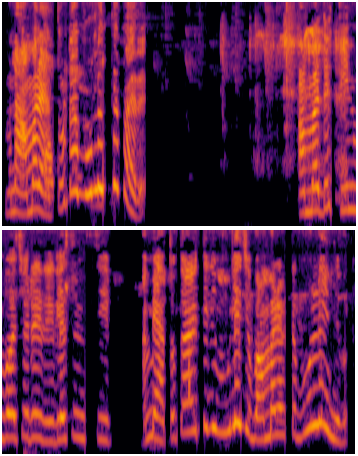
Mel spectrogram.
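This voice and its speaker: A woman's voice: high-pitched, lively intonation, fast talker, a little mellow, no room sound. A young woman playing a hurt, insistent girlfriend in a prank phone call, pleading and accusing her boyfriend. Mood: indignant, hurt. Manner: plaintive, accusing, persistent questioning. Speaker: prank caller.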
